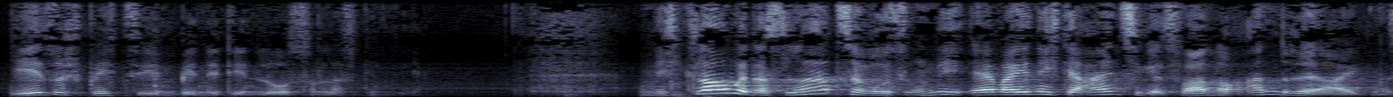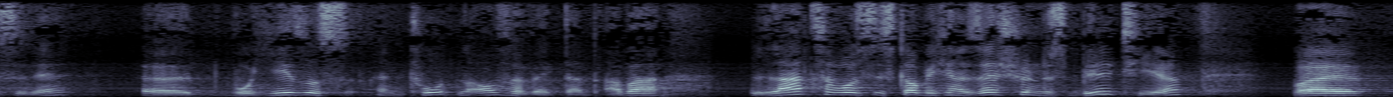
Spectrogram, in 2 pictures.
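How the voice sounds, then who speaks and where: Lively, husky-voiced male preacher. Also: a little high, normal speed. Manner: expressive, asks the congregation questions. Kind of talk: sermon.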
